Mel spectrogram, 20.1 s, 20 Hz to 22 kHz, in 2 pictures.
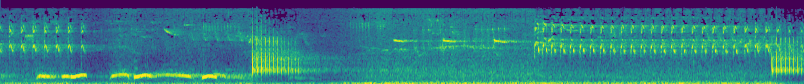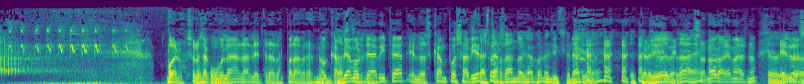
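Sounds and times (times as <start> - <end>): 
European green woodpecker laughing call: 0.0 - 4.3, 6.8 - 11.9
steady outdoor noise: 0.0 - 20.0
speech: 12.2 - 20.0.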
